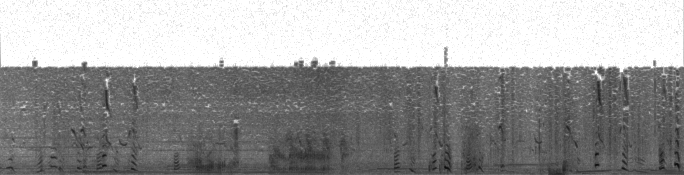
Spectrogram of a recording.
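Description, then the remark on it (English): Arctic wolf cubs whimper and yelp while feeding on Arctic hare on the tundra, a busy, overlapping chorus of high squeals with rough growling scuffles mixed in, fairly loud throughout. “The cubs are growing fast and are always hungry.”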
